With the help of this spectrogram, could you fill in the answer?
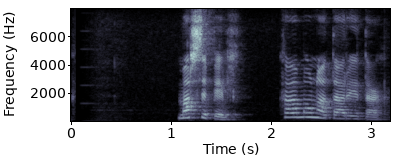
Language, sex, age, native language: Icelandic, female, 40-49, Icelandic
